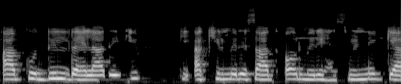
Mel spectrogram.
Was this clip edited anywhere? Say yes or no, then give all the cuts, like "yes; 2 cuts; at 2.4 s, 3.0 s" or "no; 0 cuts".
no; 0 cuts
